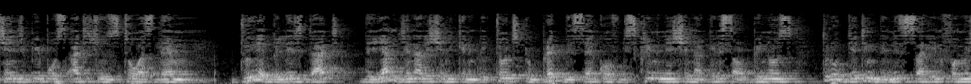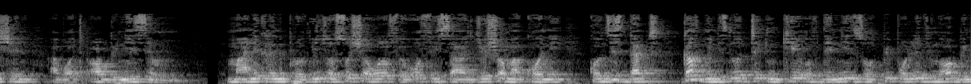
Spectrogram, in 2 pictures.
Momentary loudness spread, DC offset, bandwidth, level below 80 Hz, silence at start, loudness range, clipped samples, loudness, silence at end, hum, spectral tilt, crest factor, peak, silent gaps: 7 LU; under 0.1%; 11.5 kHz; -44 dBFS; 0 s; 2 LU; under 0.1%; -21 LUFS; 0 s; none; -5.5 dB/octave; 18 dB; -4 dBFS; 11.79-11.88 s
